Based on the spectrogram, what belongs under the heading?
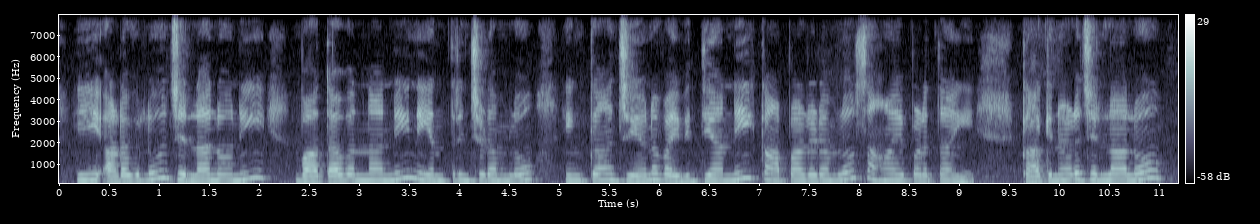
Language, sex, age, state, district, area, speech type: Telugu, female, 30-45, Andhra Pradesh, Kakinada, rural, spontaneous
